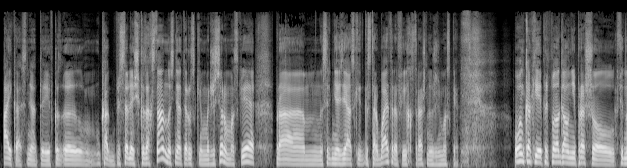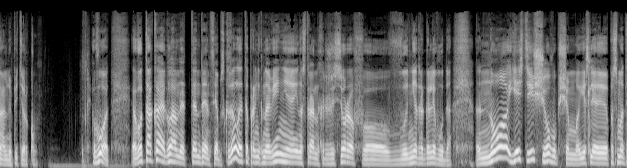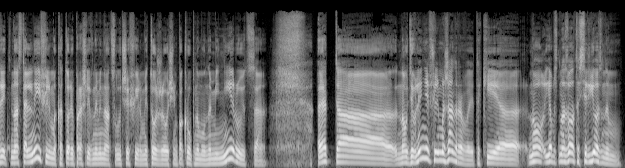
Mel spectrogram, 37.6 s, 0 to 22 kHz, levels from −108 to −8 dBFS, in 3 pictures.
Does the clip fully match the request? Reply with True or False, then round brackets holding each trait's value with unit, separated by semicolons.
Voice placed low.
True (125 Hz)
